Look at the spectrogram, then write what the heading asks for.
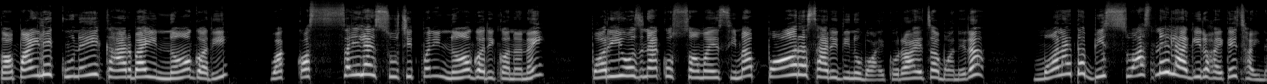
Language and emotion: Nepali, angry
